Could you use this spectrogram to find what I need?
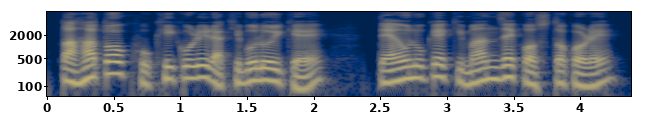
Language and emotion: Assamese, neutral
